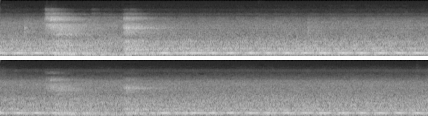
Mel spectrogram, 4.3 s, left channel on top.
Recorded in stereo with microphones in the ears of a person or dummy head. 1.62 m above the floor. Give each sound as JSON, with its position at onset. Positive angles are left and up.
{"t": 0.0, "sound": "an engine running", "side_deg": 50}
